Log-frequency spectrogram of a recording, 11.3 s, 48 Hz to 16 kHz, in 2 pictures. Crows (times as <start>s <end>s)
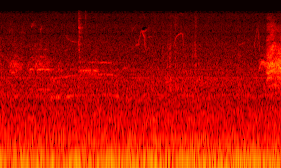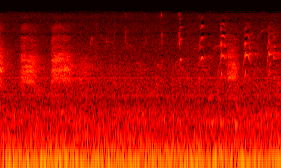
0.1s 2.3s, 5.2s 7.5s, 10.1s 10.6s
